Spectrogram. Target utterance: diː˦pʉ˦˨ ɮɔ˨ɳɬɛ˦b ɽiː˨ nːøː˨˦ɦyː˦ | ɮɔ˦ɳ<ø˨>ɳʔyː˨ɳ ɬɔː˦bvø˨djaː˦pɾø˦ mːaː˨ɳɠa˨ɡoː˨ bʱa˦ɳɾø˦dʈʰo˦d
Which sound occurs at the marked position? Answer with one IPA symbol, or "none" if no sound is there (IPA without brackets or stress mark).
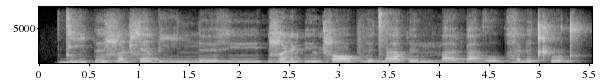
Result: ɛ˨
